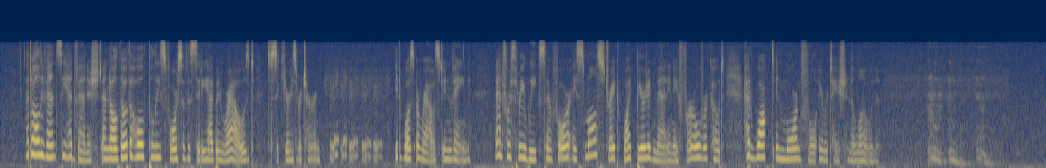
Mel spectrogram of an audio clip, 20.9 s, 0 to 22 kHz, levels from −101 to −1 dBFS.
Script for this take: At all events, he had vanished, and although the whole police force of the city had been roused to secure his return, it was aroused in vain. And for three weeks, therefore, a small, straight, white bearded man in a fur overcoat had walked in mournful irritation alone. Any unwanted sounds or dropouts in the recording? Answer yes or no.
yes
